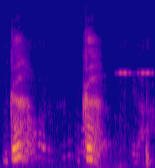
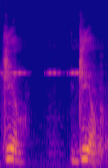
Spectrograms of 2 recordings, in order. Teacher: K and G are distinguished by voicing, where K is voiceless and G is voiced. The sounds are produced at the velar place, with the tongue touching the back part of the roof of the mouth. The manner is plosive.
